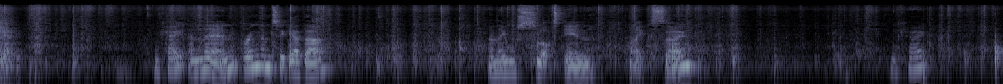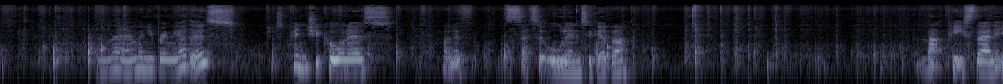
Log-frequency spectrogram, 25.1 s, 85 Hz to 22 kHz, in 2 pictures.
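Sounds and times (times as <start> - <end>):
card rustling and ticking: 0.0 - 14.2, 19.7 - 24.4.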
